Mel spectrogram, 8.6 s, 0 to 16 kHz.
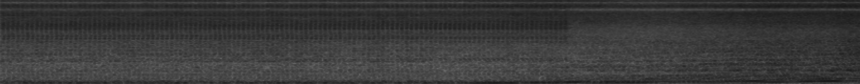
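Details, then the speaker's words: Ford 7.3L Godzilla V8 crate engine (625HP package, made about 630 hp) on a dyno, BTR intake, Holley pulley system and pan with internal pump, custom grind cam, for a '51 Ford F100; deep heavy V8 roar climbing smoothly as revs build, even firing, no knocks, normal revving. "Good morning, John. I got your 51 Ford F100 engine on a dyno. Happens to be one of our 7.3 Godzilla engines. Gonna fire it up, give you a run demo."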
